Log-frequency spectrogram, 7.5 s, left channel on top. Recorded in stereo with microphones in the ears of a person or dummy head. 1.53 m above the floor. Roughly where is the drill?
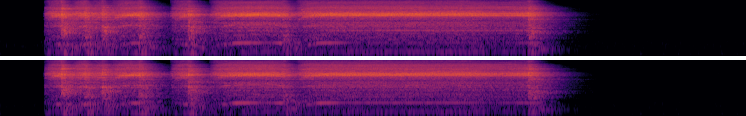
Centre.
